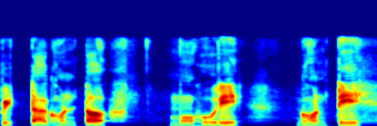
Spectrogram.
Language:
Odia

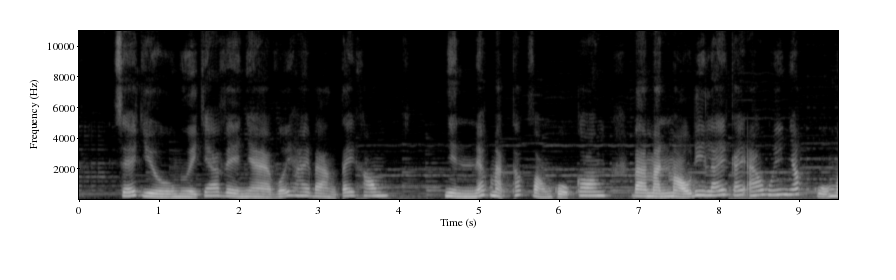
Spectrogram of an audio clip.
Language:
Vietnamese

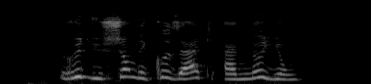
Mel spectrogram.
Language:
French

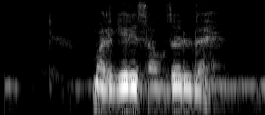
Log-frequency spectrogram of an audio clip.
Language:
Kalasha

